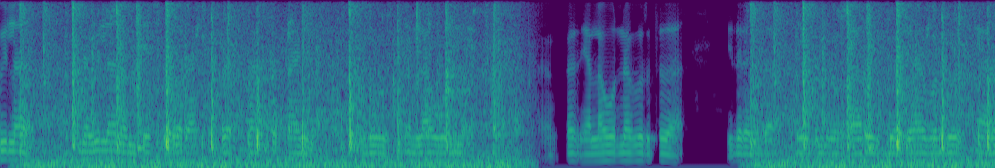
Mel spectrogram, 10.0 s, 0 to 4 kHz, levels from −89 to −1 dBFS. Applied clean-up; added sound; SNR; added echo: none; Walk, footsteps; -4 dB; none.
